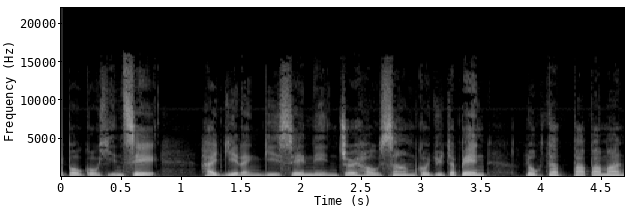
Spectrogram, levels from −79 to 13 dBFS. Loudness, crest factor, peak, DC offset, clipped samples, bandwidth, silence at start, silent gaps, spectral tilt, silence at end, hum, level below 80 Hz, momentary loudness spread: -20 LUFS; 18 dB; -2 dBFS; under 0.1%; under 0.1%; 16 kHz; 0.05 s; none; -5.5 dB/octave; 0 s; none; -42 dBFS; 5 LU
